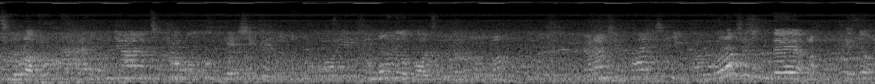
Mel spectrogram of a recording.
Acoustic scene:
crowded indoor space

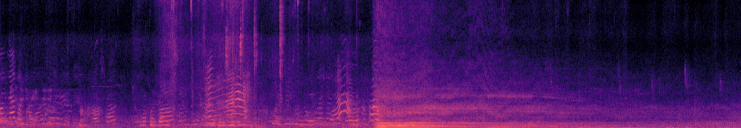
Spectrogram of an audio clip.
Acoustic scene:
residential area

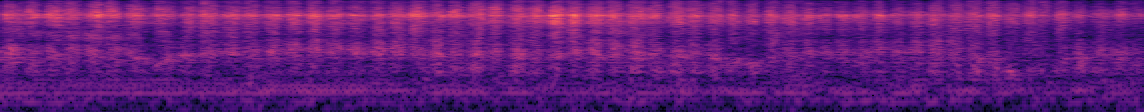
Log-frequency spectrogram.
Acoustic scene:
restroom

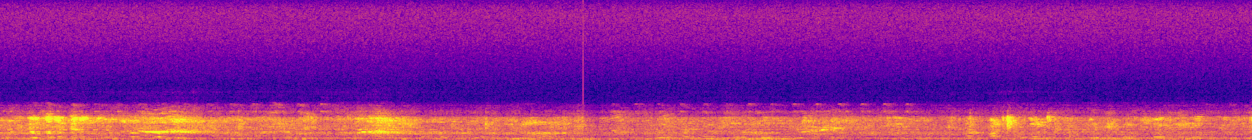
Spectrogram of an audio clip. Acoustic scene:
park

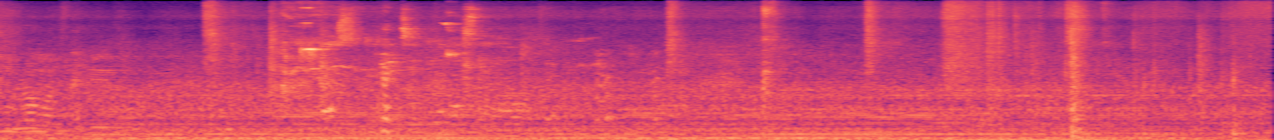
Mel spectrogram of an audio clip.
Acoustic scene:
bus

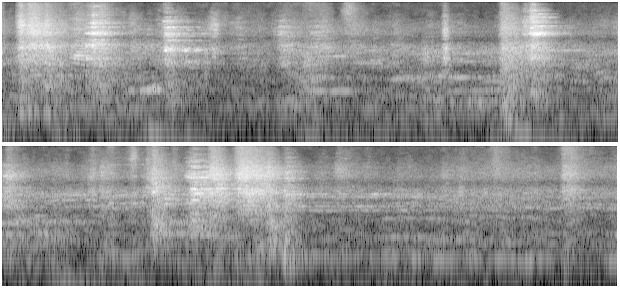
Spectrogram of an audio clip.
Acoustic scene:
restaurant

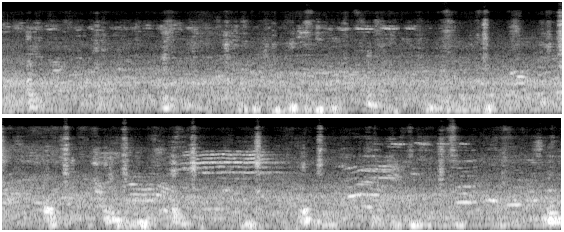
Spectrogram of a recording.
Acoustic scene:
park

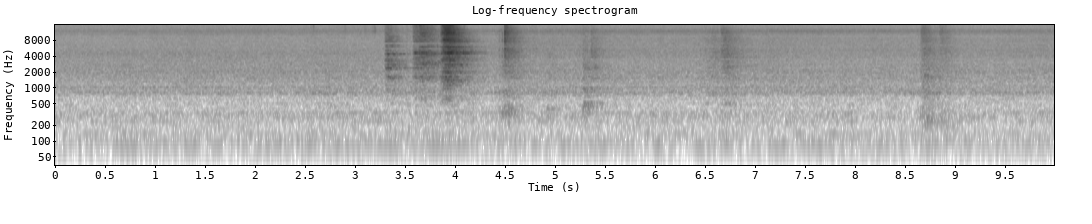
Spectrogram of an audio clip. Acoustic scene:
restaurant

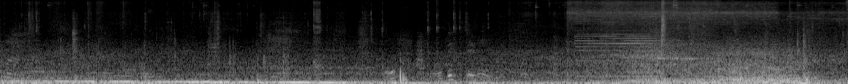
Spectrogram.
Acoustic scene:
bus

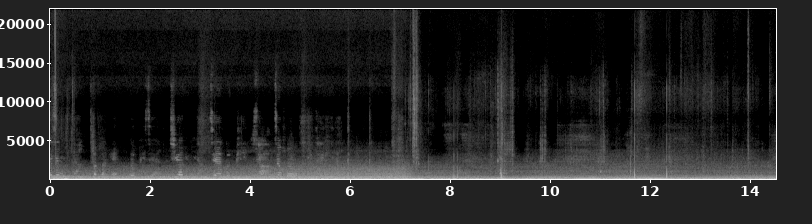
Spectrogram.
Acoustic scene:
car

